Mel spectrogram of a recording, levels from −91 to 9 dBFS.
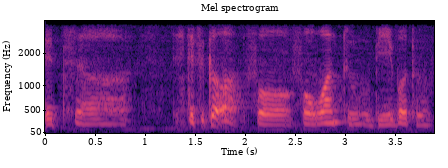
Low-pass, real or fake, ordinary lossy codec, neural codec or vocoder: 3.6 kHz; fake; none; vocoder, 44.1 kHz, 128 mel bands, Pupu-Vocoder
